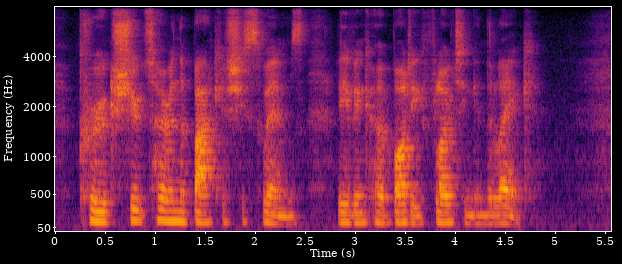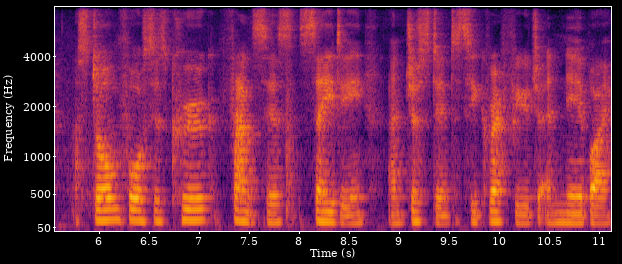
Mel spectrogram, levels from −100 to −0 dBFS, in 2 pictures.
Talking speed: 160 wpm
